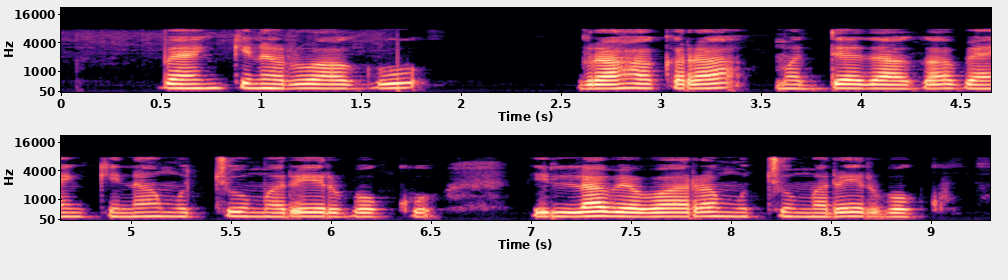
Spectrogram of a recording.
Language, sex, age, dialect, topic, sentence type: Kannada, female, 18-24, Central, banking, statement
